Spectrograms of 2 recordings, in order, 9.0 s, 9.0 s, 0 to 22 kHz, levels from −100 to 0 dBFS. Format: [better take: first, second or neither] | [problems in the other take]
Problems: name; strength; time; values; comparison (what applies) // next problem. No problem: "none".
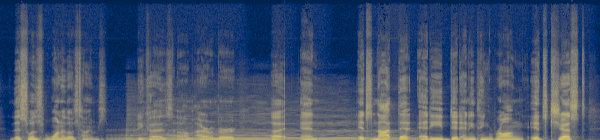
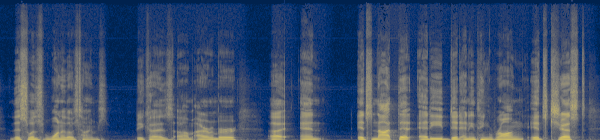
second | alarm; noticeable; from 1.5 to 6.5 s; peak 8 dB below the speech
